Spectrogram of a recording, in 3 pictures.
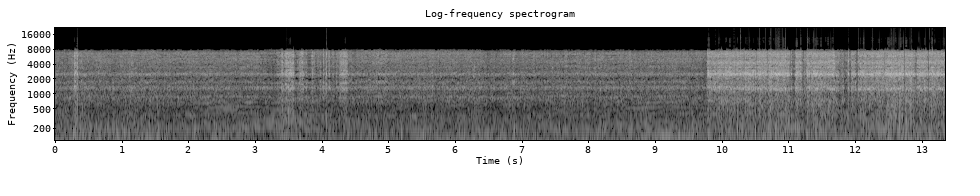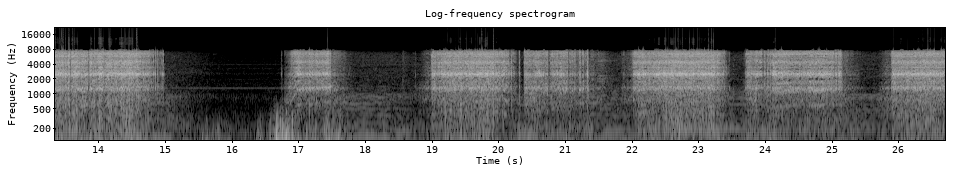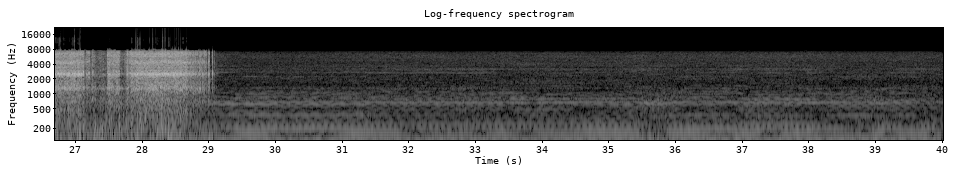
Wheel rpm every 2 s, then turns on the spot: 240, 230, 230, 230, 230, 200, 190, 100, 30, 50, 100, 110, 110, 120, 110, 0, 0, 0, 0, 0.
none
